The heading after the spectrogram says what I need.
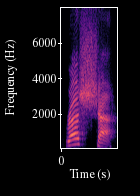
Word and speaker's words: Russia: um in this case this double s i'm not going to pronounce it like an s i'm not going to say russia no instead i'm going to pronounce it like a sh russia let's go ahead and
